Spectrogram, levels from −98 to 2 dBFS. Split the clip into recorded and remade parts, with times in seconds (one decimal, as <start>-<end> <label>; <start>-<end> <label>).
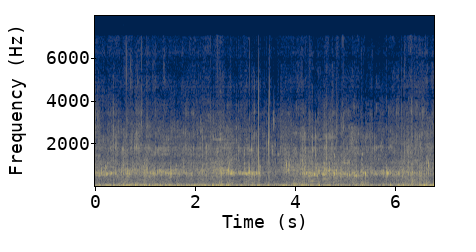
0.0-6.8 remade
